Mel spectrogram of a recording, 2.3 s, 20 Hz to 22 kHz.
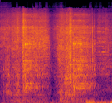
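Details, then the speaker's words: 1962 Ford unibody V8, long parked, being turned over by hand with some compression felt; dry rasping, ratcheting whirr like winding a spring each turn, cause unclear, possibly the starter. "I want to know what that sound does yeah that's weird I've never heard a sound like that come out of a V8 motor it's strange I don't know sounds like you're winding a springer"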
